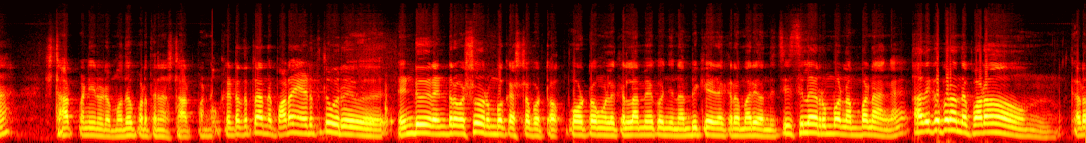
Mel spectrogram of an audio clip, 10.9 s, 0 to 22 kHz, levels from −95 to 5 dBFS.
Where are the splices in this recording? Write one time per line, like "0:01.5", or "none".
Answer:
0:02.2
0:03.9
0:05.6
0:09.0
